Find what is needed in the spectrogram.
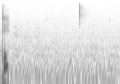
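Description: A man's speech trails off at the start, then a pause of quiet room tone with one faint, short click about one and a half seconds in.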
